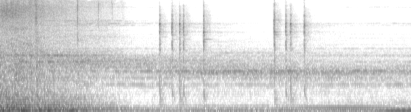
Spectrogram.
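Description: Metal gears of a lock click and tick as they turn.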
